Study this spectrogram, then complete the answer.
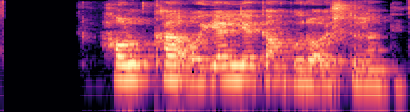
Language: Icelandic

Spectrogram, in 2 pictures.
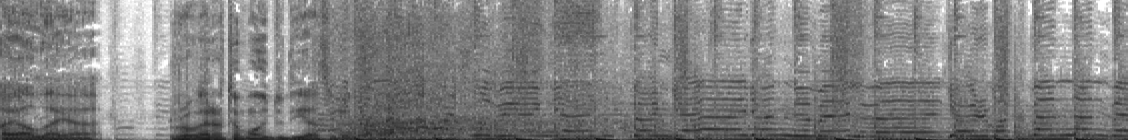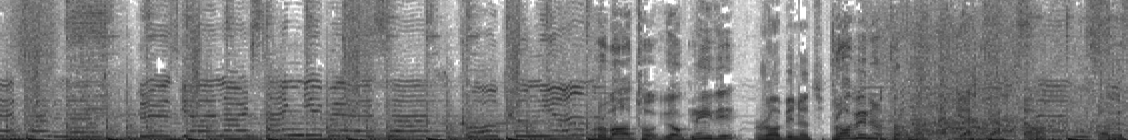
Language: Turkish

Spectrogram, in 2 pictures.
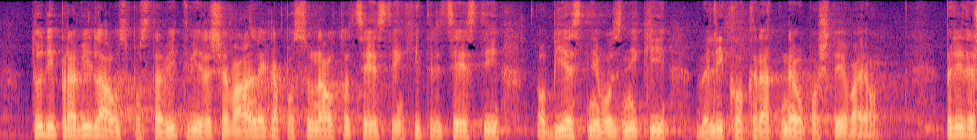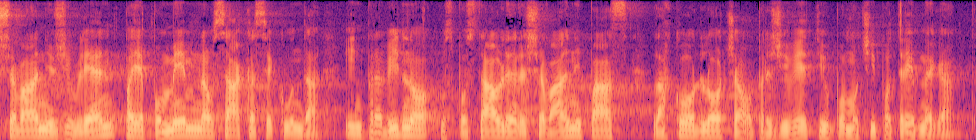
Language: Slovenian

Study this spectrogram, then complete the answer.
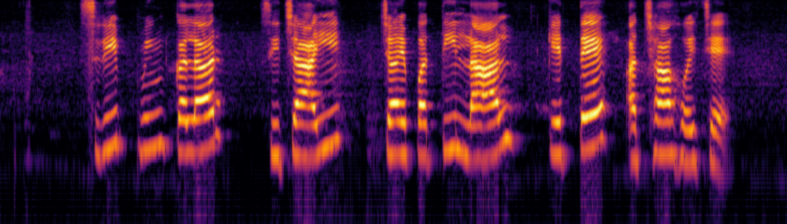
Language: Magahi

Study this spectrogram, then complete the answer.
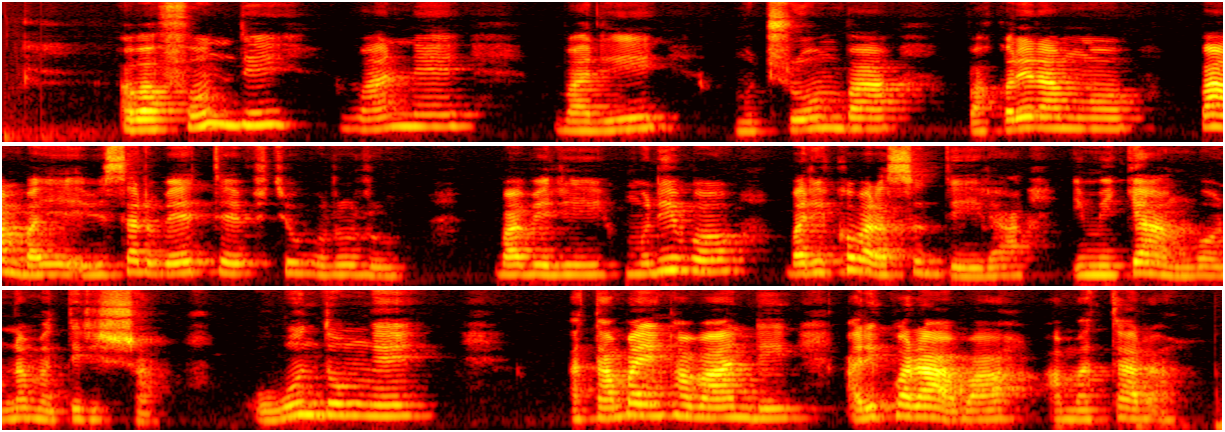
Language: Rundi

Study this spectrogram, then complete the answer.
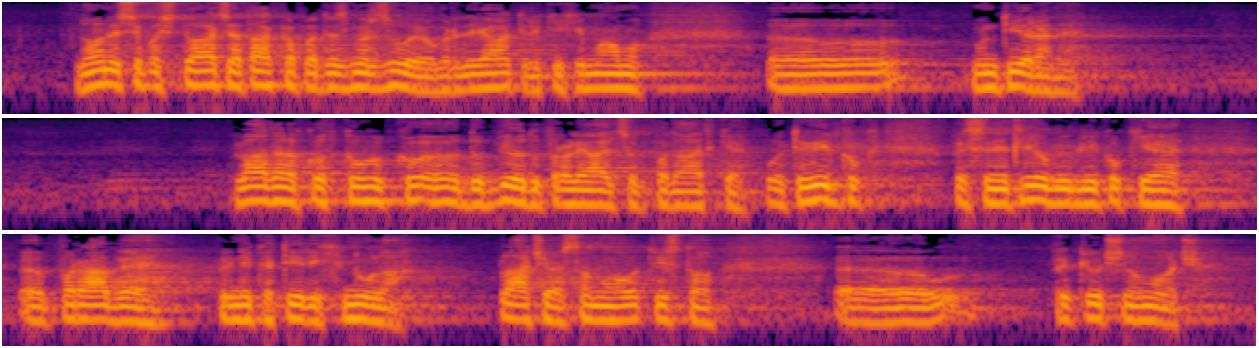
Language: Slovenian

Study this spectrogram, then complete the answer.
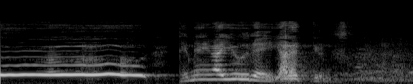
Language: Japanese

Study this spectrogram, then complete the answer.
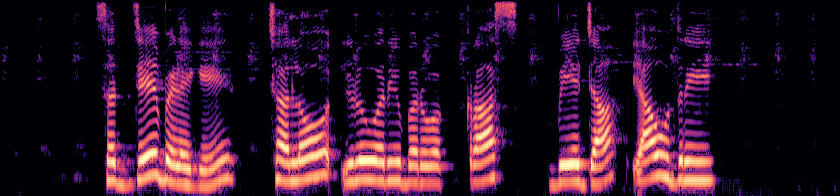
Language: Kannada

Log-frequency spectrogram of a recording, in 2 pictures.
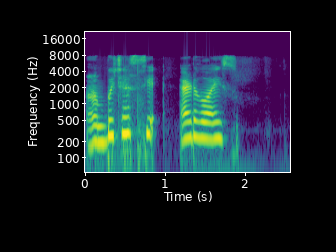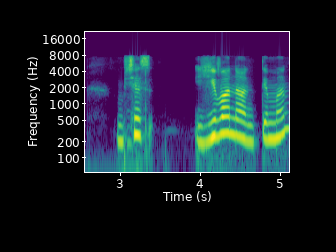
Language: Kashmiri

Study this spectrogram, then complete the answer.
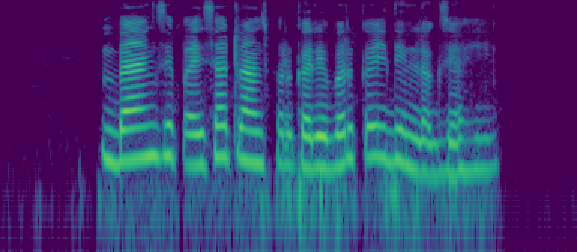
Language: Chhattisgarhi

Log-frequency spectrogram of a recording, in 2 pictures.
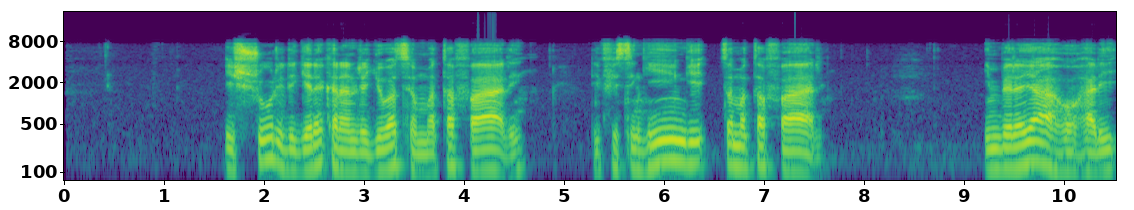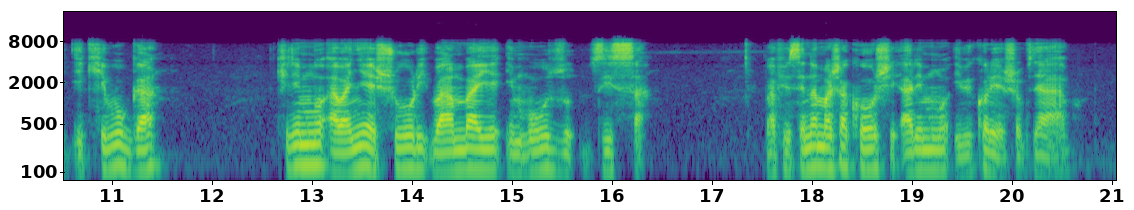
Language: Rundi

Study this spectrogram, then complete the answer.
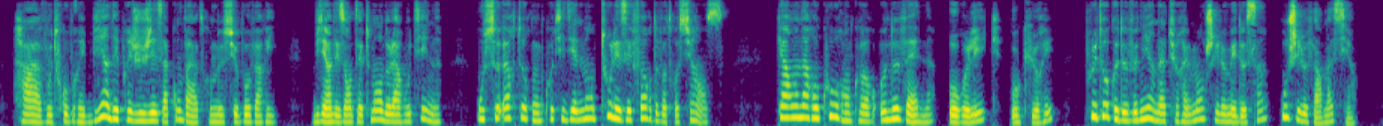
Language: French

